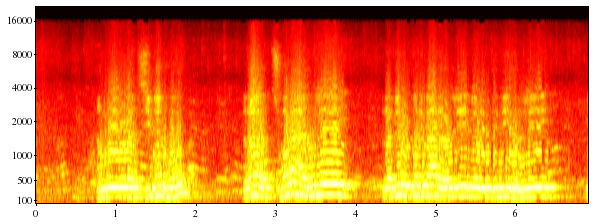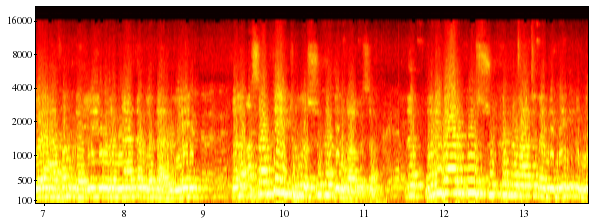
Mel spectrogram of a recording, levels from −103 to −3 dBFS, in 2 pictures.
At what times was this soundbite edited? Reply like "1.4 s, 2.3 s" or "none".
11.4 s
